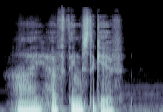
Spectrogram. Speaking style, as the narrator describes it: she said in a steady, measured tone

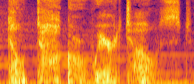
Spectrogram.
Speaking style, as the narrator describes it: whispered real quiet

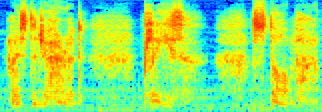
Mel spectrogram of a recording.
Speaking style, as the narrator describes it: I begged

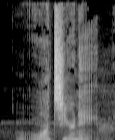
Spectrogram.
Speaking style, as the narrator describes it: asked

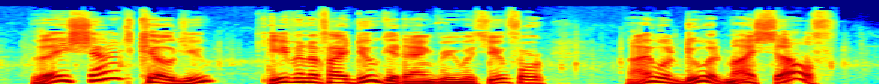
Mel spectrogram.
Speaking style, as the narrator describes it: robber girl said

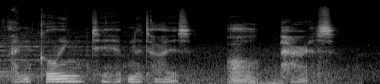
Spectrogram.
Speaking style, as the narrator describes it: he whispered in my ear and he told me

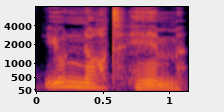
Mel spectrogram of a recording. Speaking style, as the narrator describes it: she screamed, her voice raw and trembling

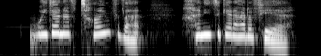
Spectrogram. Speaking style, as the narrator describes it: He cried

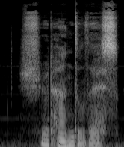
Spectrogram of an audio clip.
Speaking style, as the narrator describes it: he muttered

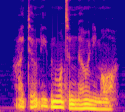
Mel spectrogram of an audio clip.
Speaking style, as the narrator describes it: sighed Daniel

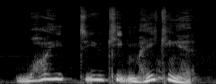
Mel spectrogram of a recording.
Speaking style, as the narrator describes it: I cried, tears finally overflowing onto my cheeks

